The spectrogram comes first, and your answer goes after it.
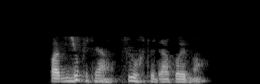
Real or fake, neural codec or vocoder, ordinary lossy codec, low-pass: fake; codec, 16 kHz in and 24 kHz out, 2.2 kbps, FireRedTTS-2 codec; MP3, 16 kbps; 3.6 kHz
